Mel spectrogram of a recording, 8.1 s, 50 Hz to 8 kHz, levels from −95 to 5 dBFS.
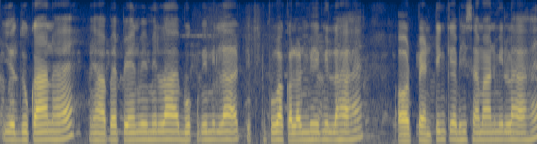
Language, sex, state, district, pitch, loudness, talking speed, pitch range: Hindi, male, Bihar, West Champaran, 160 Hz, -18 LUFS, 215 wpm, 150-160 Hz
